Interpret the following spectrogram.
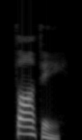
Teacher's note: similar to t, but with the tip of the tongue put against the top teeth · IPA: [t̪]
